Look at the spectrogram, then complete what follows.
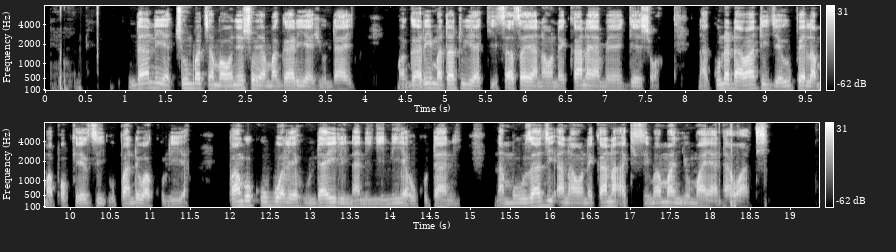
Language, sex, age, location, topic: Swahili, male, 25-35, Nairobi, finance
